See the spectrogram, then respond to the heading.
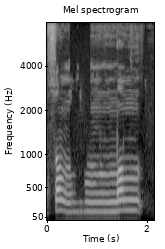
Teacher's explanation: دیکھو میم بھی مشدد ہے، اس میں بھی غنہ کرنا ہے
